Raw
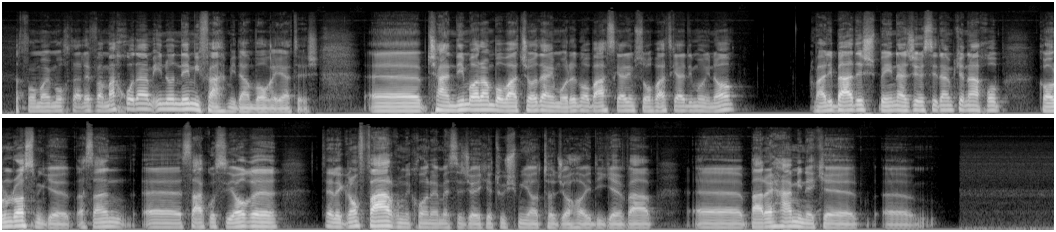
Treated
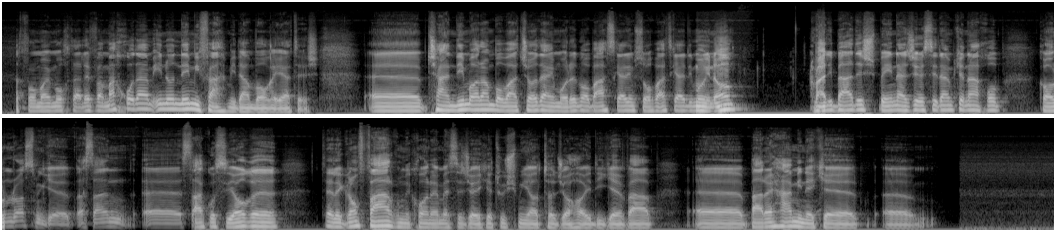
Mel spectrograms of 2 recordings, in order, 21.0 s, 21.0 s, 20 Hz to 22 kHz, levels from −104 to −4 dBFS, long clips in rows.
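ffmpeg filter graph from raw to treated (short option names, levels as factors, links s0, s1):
-filter_complex "[0:a]asettb=1/sr,asplit=3[s0][s1][s2];[s0]atrim=end=6.944[s3];[s1]atrim=start=6.94:end=8.23,asetpts=PTS-STARTPTS,afade=t=in:d=0.004:c=qsin,afade=t=out:st=1.286:d=0.004:c=qsin,equalizer=f=2100:t=o:w=1.4:g=12,bandreject=f=50:t=h:w=6,bandreject=f=100:t=h:w=6,bandreject=f=150:t=h:w=6,bandreject=f=200:t=h:w=6,bandreject=f=250:t=h:w=6,bandreject=f=300:t=h:w=6,aeval=exprs='0.447*sin(PI/2*2.24*val(0)/0.447)':c=same[s4];[s2]atrim=start=8.226[s5];[s3][s4]acrossfade=d=0.004:c1=hsin:c2=qsin[s6];[s6][s5]acrossfade=d=0.004:c1=qsin:c2=hsin,asettb=1/sr,asplit=3[s7][s8][s9];[s7]atrim=end=10.544[s10];[s8]atrim=start=10.54:end=12.45,asetpts=PTS-STARTPTS,afade=t=in:d=0.004:c=qsin,afade=t=out:st=1.906:d=0.004:c=qsin,highpass=260,highshelf=f=7500:g=10,acompressor=threshold=0.0251:ratio=20:attack=3.2:release=140:knee=1:detection=peak[s11];[s9]atrim=start=12.446[s12];[s10][s11]acrossfade=d=0.004:c1=hsin:c2=qsin[s13];[s13][s12]acrossfade=d=0.004:c1=qsin:c2=hsin,equalizer=f=4200:t=o:w=0.59:g=5,acrossover=split=300|3000[s14][s15][s16];[s15]acompressor=threshold=0.0355:ratio=6[s17];[s14][s17][s16]amix=inputs=3:normalize=0,volume=0.531"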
